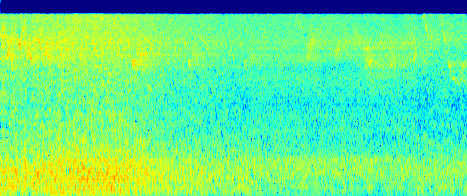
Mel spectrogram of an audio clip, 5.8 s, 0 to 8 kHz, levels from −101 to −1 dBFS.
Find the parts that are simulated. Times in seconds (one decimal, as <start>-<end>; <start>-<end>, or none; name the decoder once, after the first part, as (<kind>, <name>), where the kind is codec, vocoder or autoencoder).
3.1-5.2 (autoencoder, DAC-VAE)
